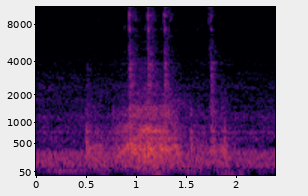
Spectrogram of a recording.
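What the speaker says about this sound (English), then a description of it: "So we continue sewing" A sewing machine stitches fabric for a scrunchie in a short, quiet burst of rapid mechanical whirring and clicking, close by with no speech.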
